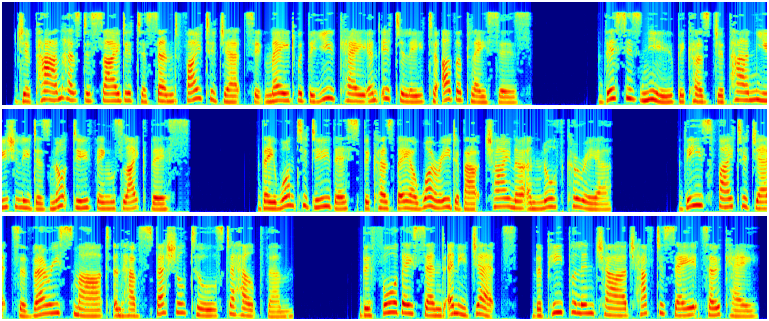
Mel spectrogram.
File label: English SLOW Reading; English Newsroom; Japan Sends Fighter Jets to Keep Peace with Other Countries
